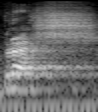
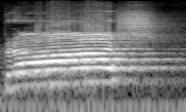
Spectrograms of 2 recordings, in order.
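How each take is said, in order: First: The vowel is kept short. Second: The vowel is drawn out long. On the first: The speaker calls it right. "हम क्या बोलते हैं" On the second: The speaker calls it wrong. "आप ये नहीं बोलते ब्रश, कोई ऐसा बोलता है क्या"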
